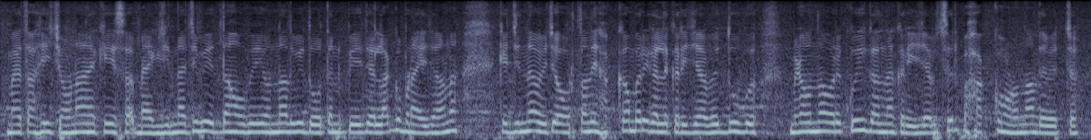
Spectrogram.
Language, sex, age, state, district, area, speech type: Punjabi, male, 30-45, Punjab, Bathinda, rural, spontaneous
